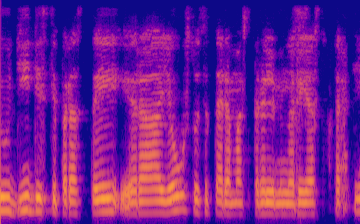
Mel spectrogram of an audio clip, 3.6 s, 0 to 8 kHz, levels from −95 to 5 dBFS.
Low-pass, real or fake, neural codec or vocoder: 7.2 kHz; real; none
